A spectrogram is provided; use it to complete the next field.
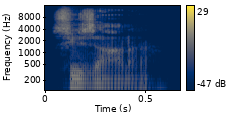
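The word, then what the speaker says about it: Susana: Susanna or Susanna? Susanna. There's one N.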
